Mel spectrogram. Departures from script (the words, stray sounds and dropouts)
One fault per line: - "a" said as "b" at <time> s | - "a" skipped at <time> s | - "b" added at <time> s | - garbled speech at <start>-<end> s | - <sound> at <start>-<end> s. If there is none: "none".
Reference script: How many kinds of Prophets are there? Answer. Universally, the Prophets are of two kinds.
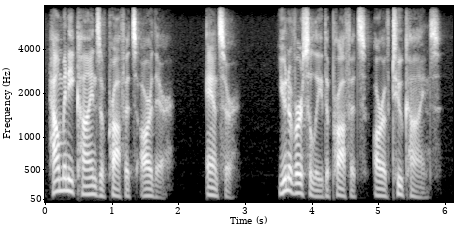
none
